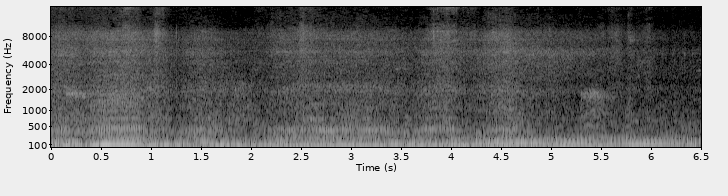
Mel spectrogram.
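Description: A motor vehicle's engine running. It swells in the first half second and then holds steady.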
